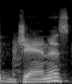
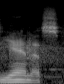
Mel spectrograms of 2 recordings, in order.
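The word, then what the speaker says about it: Janus: You see, I see Janice. J A N U S. And there was an Overwatch League player who I think people called Janice at first, but he was actually pronounced Yanis.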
